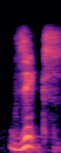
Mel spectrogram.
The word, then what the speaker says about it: Zyxx: I don't know how they pronounce that. It's Zix.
